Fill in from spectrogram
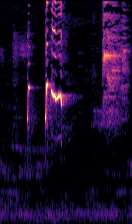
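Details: Kutilang emas, the ruby-throated bulbul, giving a sharp upslurred chirp, then a longer clear whistled note, and a faint high twitter afterward, over a soft low hum.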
